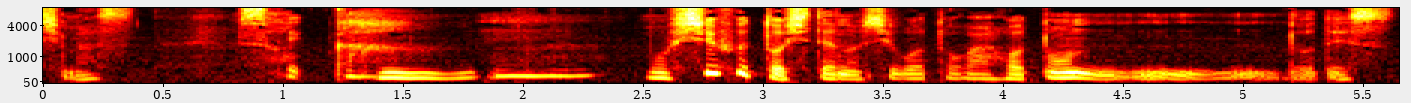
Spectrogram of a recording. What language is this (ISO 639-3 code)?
jpn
